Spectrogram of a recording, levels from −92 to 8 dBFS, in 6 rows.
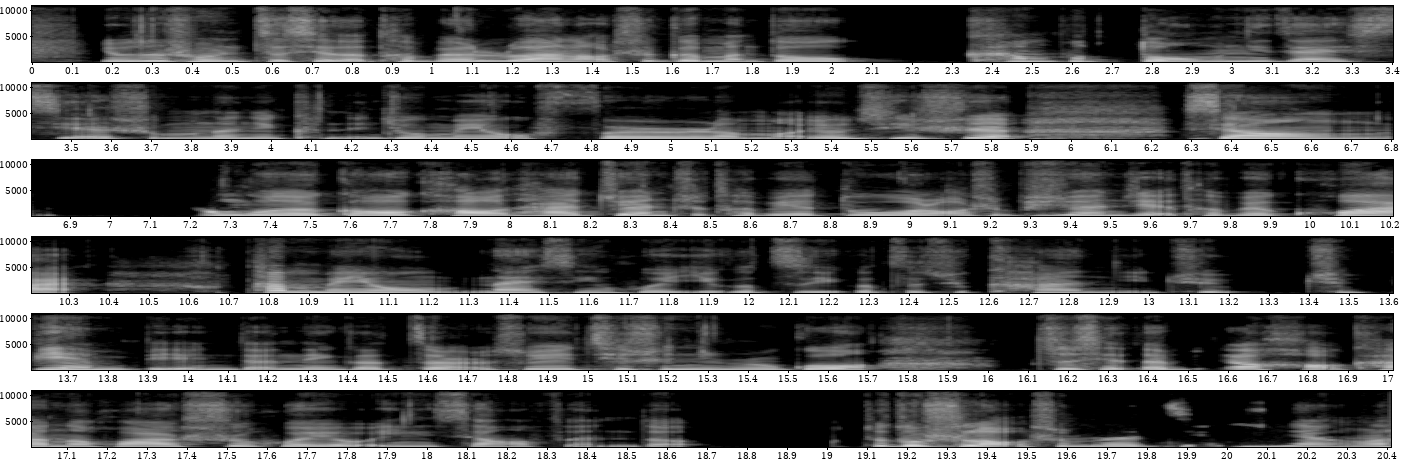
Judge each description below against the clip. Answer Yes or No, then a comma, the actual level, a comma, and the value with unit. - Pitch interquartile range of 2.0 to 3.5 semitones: Yes, narrow, 2.4 semitones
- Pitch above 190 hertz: No, medium, 185 Hz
